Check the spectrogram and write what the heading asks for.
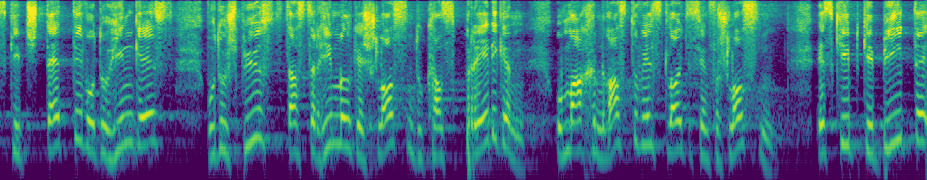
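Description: A pastor preaching a sermon in a high, light voice, speaking to the congregation and often asking them questions. His delivery is lively and direct. The sound carries a long reverb, as in a church hall.

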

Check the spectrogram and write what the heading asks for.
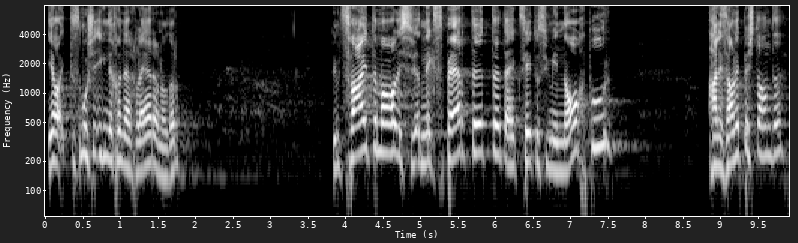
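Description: Swiss German pastor in an echoing hall. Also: male voice, sits high, expressive, moderate pace, long pauses. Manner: humorous storytelling, self-mocking, with acted dialogue. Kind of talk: sermon. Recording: reverberant hall.

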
